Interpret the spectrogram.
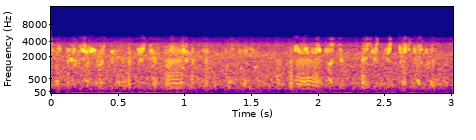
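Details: Black stork chicks in their third week of life begging while being fed at a nest in Estonia on 14 June 2013: continuous harsh, rasping wheezy calls with rapid pulsed bursts, several chicks overlapping.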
